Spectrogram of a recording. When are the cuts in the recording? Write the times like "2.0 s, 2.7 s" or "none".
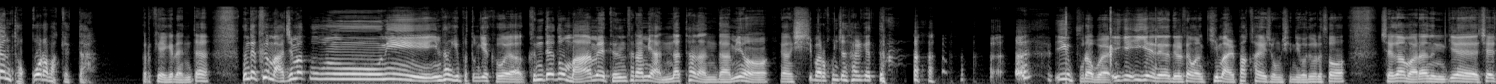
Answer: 7.8 s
